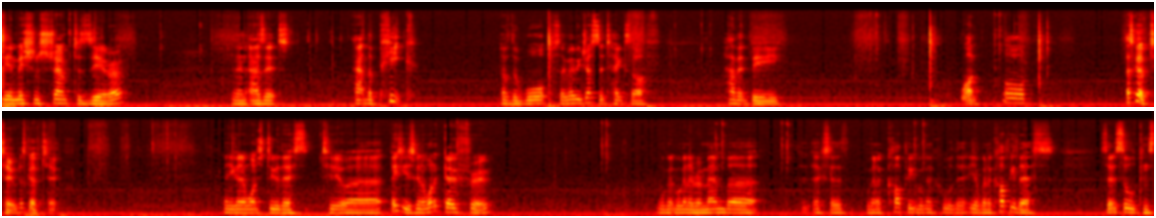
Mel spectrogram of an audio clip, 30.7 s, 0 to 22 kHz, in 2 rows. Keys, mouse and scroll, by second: 1.2 i, 2.1 middle click, 2.7 scroll down 2, 3.0 middle click, 3.7 Right, 3.9 Right, 4.1 Right, 4.4 Right, 4.8 Right, 5.3 Right, 6.6 Left, 7.3 Right, 7.7-8.1 middle drag, 8.9-9.3 shift+middle drag, 9.4 middle click, 11.6-16.0 drag, 15.6 i, 17.0-17.7 middle drag, 18.4-19.6 shift+middle drag, 20.1-21.4 scroll up 7, 21.4 click, 21.4 scroll up 1, 22.0 scroll down 1, 22.6-23.4 scroll up 1, 23.4 drag, 23.4 scroll up 1, 23.6-24.5 scroll down 3, 24.9 click.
